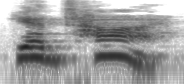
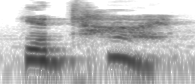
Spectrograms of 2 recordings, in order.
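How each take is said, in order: First: Said in the usual way. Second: Very soft whisper; barely voiced, for emphasis; whispered repetition. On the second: Real, not acted. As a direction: hush it to let it sink in. Point repeated in a whisper.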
